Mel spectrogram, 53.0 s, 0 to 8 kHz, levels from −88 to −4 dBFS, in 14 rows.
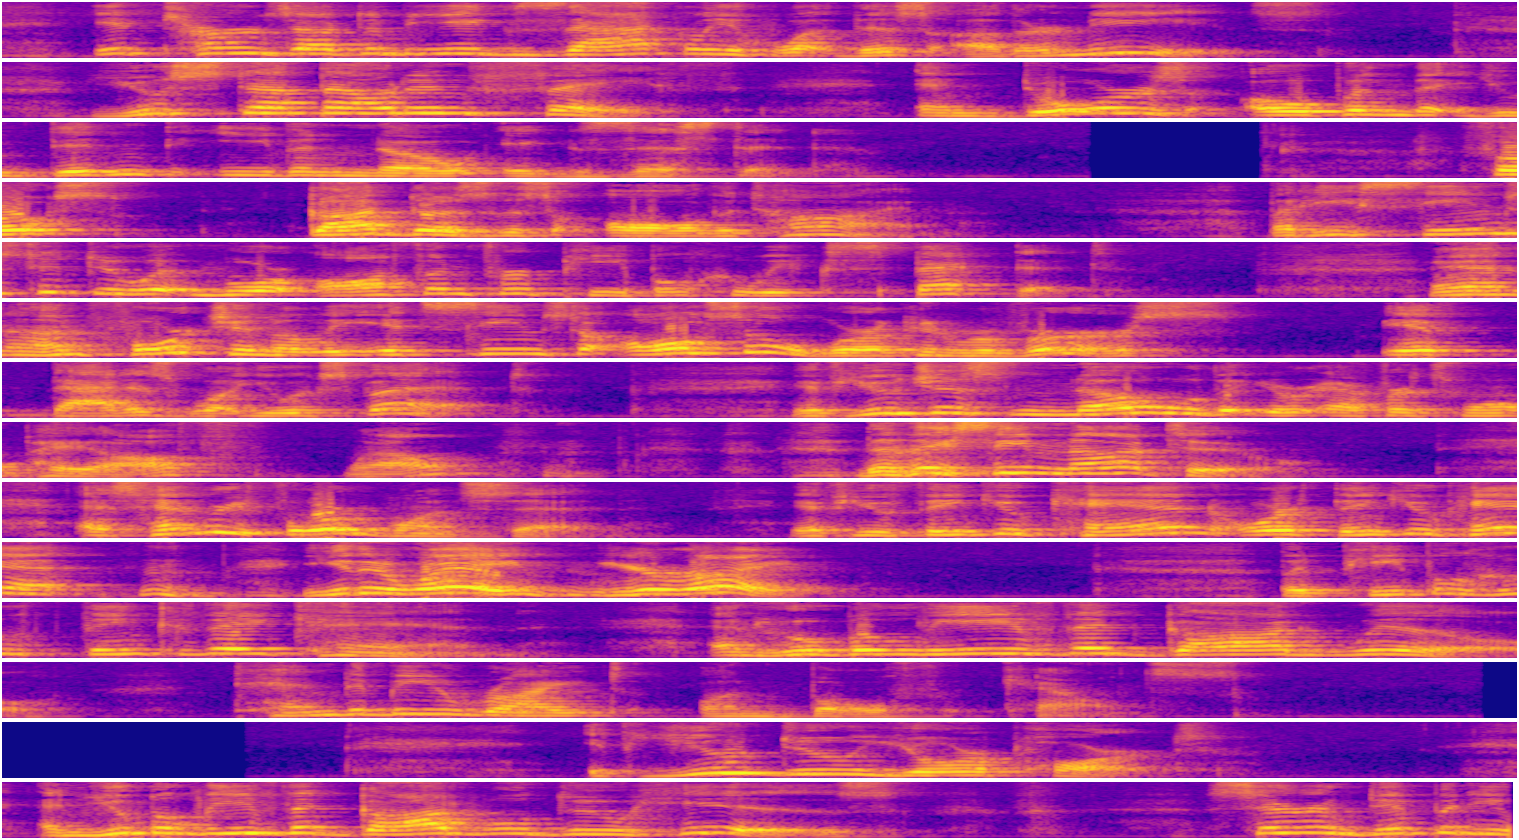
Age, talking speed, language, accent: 50-69, 145 wpm, English, American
